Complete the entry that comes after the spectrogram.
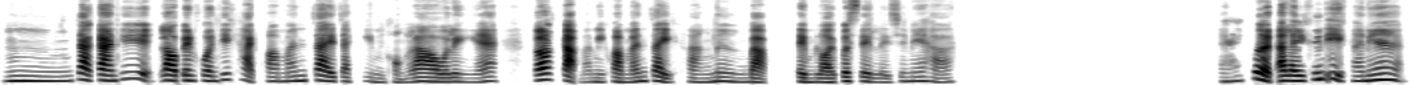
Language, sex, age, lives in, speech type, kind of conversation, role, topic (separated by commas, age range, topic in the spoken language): Thai, female, 45-49, Thailand, conversation, podcast, host, คุณรับมืออย่างไรเมื่อรู้สึกไม่มั่นใจในตัวเอง?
